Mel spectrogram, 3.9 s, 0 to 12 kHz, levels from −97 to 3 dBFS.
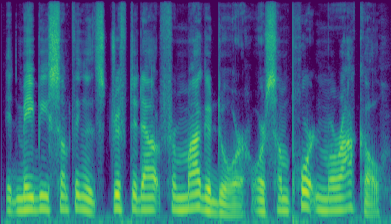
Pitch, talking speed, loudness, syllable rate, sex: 135 Hz, 215 wpm, -17 LUFS, 5.9 syllables/s, male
